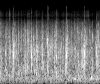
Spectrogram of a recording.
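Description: A small crowd applauding, with individual hand claps standing out irregularly.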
